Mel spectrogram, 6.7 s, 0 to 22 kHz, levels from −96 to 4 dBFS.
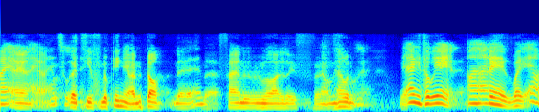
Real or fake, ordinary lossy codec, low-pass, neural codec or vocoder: fake; none; 7.2 kHz; codec, 16 kHz, 0.5 kbps, FreqCodec, larger model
